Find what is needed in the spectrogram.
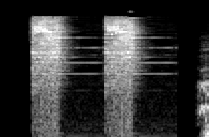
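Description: Two claw-slash sound effects, each a short scratchy swipe with a faint metallic ring trailing after it, about three quarters of a second apart.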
